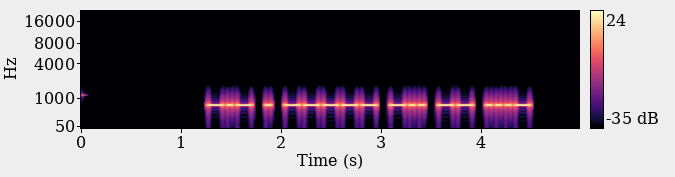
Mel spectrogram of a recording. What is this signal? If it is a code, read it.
Morse code, heard as a keyed tone, about 25 wpm, 700 Hz. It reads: KE0DMV
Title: USA Call Signs 25wpm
